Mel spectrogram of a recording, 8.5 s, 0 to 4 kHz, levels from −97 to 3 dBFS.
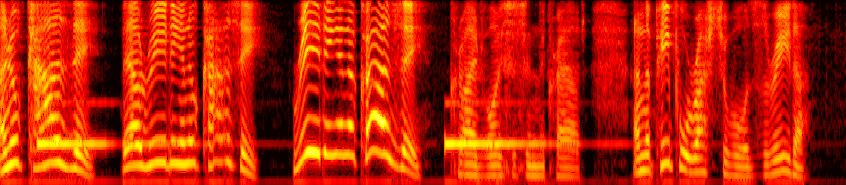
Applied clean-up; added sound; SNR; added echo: neural mask model RNNoise.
